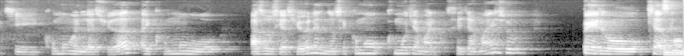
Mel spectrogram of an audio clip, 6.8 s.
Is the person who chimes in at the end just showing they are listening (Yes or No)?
Yes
